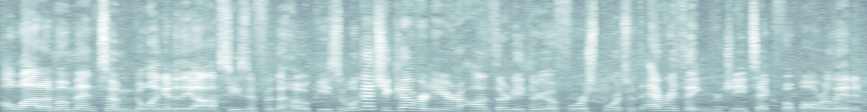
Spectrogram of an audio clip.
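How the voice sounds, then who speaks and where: Lively young male sports reporter. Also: on the high side, quick pace. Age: young adult. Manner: polished, lively delivery. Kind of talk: scripted on-camera sports report.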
